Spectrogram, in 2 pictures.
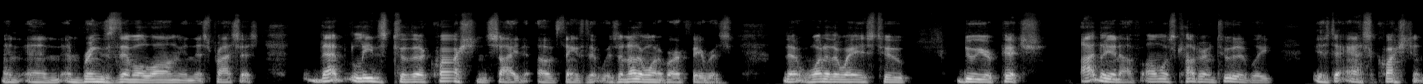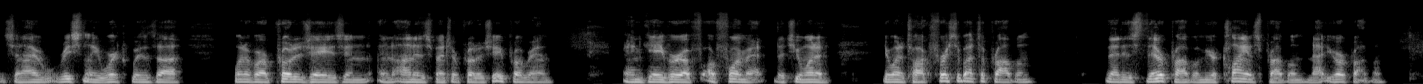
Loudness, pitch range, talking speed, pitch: -22 LUFS, 105-125 Hz, 180 wpm, 110 Hz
